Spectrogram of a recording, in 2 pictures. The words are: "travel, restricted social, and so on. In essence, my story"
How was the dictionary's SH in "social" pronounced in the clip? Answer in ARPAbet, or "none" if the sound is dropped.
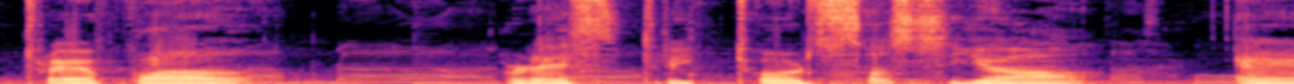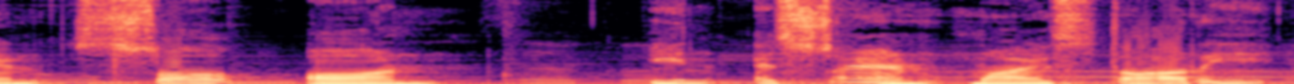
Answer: S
